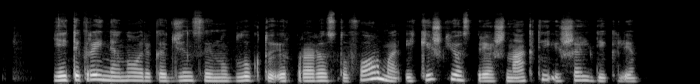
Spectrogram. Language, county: Lithuanian, Šiauliai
